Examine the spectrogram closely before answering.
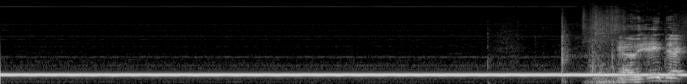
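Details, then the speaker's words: Sony TC-W32 dual cassette deck after new belts: a steady test tone on the A deck wavers slightly in pitch, then handling clatter. Flutter on the A deck, which sounds poor, while the B deck plays fine. "okay let's take a listen to the speed looks pretty close the B deck is sounding good the a deck though not so good little bit of"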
